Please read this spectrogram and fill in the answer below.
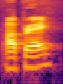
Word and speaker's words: après: Après.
